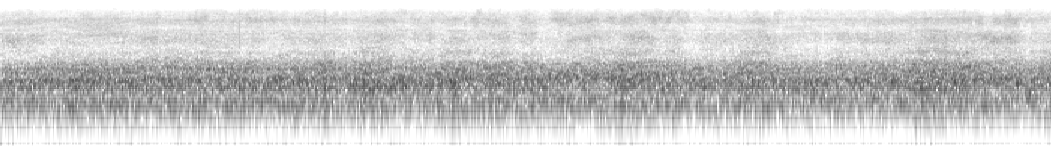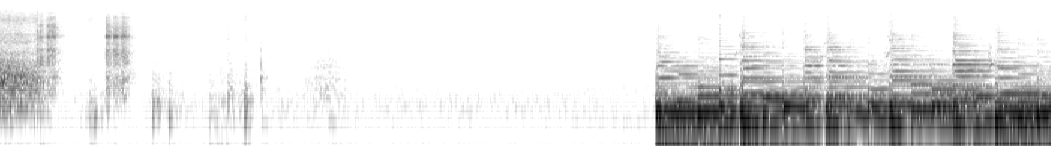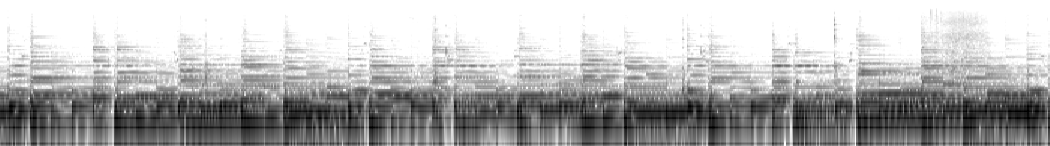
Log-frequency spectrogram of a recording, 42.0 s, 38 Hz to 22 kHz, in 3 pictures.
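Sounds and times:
gas torch hissing: 0.0 - 17.4, 28.4 - 36.4, 38.5 - 42.0.

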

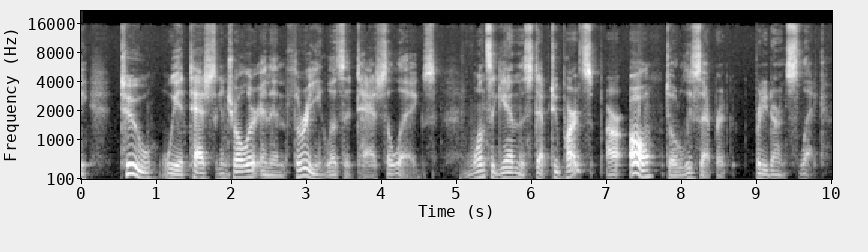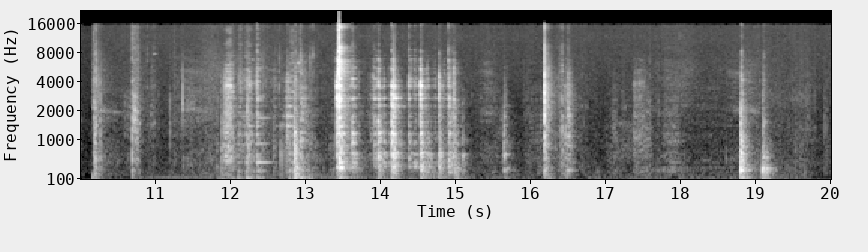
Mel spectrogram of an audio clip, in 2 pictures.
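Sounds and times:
metal clatter: 12.2 - 15.2
metal parts knocking and clicking: 12.3 - 15.2.

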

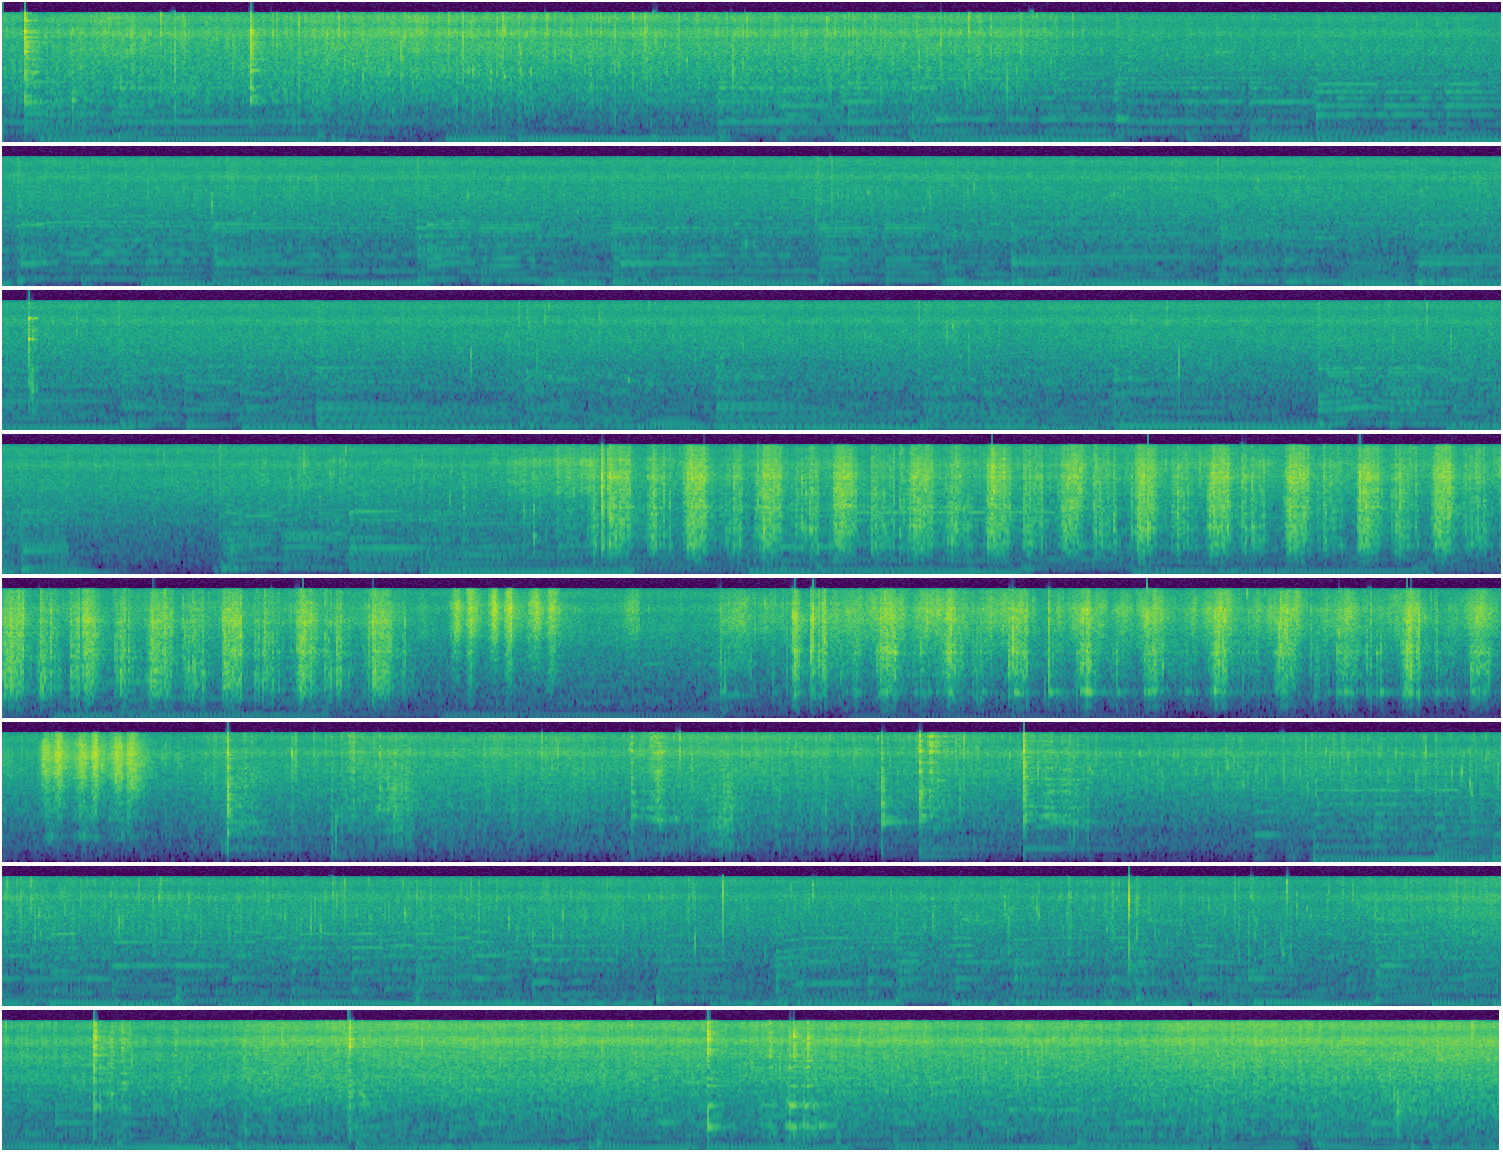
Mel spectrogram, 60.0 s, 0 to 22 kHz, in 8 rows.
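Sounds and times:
stirring and scraping in pan: 0.0 - 5.2, 24.2 - 43.3, 52.5 - 59.9
meat and onions sizzling: 0.0 - 59.9.

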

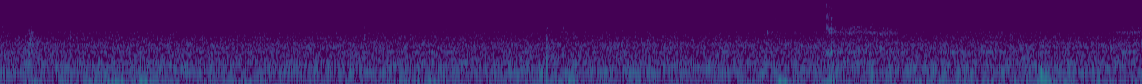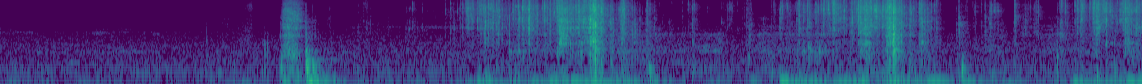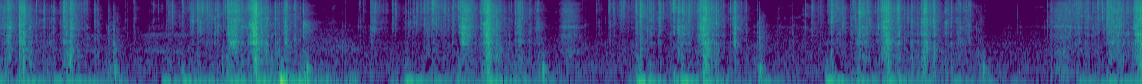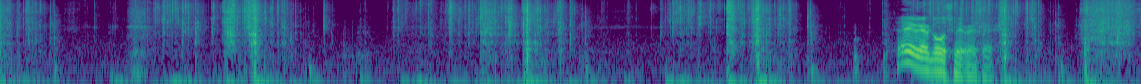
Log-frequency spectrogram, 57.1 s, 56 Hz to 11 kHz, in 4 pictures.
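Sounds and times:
foil wrappers tearing and crinkling: 18.8 - 40.9, 41.6 - 57.0.

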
